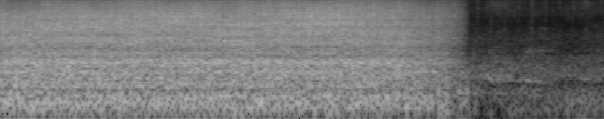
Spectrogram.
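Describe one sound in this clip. A small propeller plane's engine roars loudly at full power as it takes off.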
